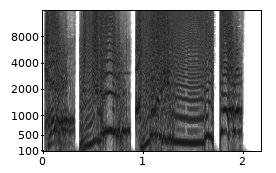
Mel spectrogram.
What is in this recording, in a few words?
tingle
